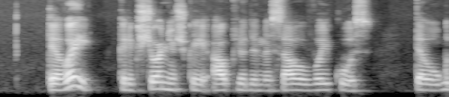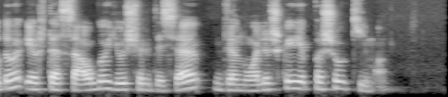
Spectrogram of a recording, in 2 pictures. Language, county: Lithuanian, Vilnius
